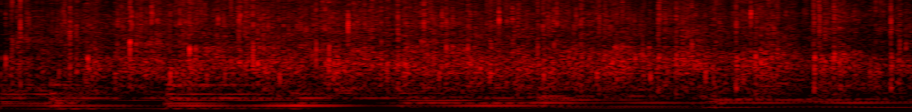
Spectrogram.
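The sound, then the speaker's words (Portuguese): An audience claps steadily together for several seconds in praise of the Lord, a dense wash of applause filling the room while sustained organ or keyboard chords hold underneath. “Então, dá um glória a Deus aí e aplaude ao Senhor.”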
